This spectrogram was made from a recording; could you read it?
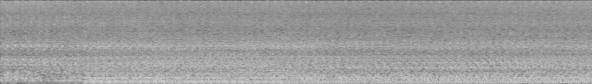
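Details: Water-damaged diesel engine rebuilt single-handedly and started after reassembly: steady, even diesel clatter at idle with a smooth firing beat and no knocks or misses, running well.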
